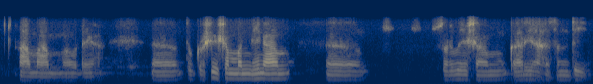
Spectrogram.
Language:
Sanskrit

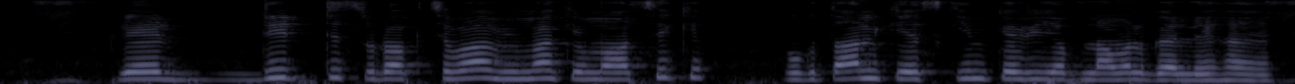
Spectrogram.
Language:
Magahi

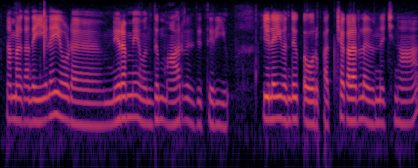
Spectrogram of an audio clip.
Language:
Tamil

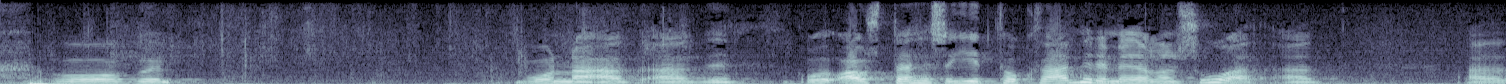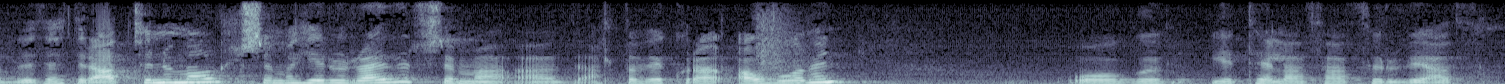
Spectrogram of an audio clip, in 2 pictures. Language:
Icelandic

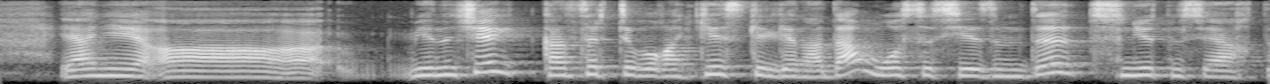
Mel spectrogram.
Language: Kazakh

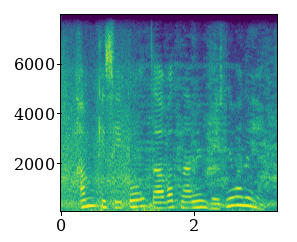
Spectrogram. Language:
Urdu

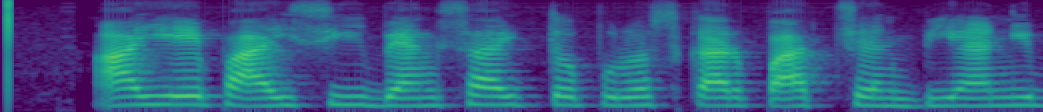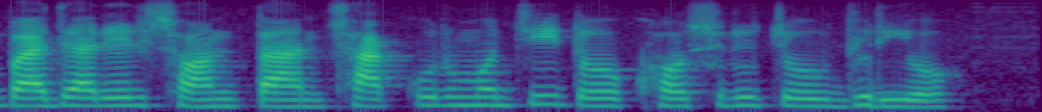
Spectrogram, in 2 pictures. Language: Bangla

